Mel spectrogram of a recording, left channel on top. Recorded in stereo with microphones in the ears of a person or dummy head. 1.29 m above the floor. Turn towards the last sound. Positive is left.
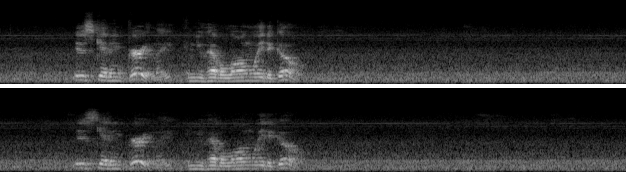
turn(degrees=25)  # may be behind; listen again after turning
